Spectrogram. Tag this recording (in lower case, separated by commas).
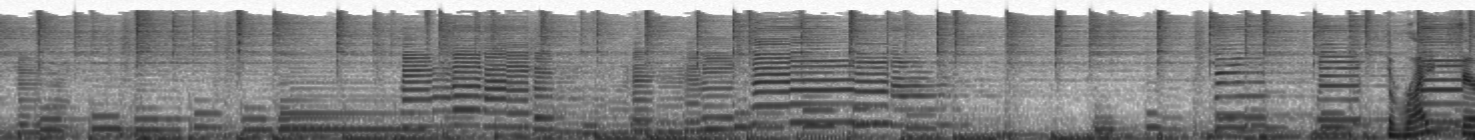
jazz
